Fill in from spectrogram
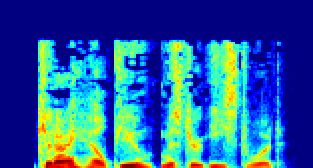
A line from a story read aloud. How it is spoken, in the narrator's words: she asked coldly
